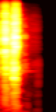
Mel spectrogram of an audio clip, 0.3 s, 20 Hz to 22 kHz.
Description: weapon_foley_drop_22.wav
